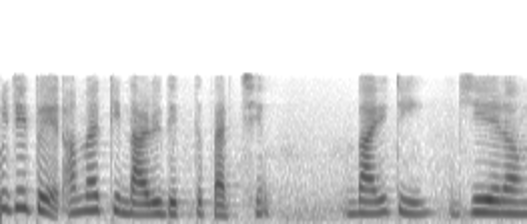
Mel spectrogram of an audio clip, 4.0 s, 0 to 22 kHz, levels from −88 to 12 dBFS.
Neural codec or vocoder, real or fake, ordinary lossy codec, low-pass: codec, 16 kHz, 0.5 kbps, FunCodec, trained on Chinese and English, 25 frames a second; fake; none; 5.4 kHz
